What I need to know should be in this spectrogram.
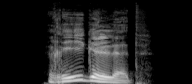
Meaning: second-person plural subjunctive I of regeln
- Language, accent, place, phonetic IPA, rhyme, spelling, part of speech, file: German, Germany, Berlin, [ˈʁeːɡələt], -eːɡələt, regelet, verb, De-regelet.ogg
